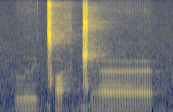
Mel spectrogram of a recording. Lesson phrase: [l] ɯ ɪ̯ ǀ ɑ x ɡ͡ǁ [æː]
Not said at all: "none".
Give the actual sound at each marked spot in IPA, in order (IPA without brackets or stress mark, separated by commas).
l, æː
